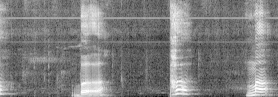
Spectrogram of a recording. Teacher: ಯಾವುದು ಅಂದ್ರೆ ತುಟಿ ತುಟಿಗೆ ನಾವು ಏನಂತ ಕರೀತೀವಿ ಅಂದ್ರೆ ಓಷ್ಟ ಅಂತ ಕರೀತೀವಿ ಓಷ್ಟದ ಸಹಾಯದಿಂದ ಹುಟ್ಟಿದ ವರ್ಣಗಳನ್ನ ಓಷಟ್ಯಗಳೆಂದು ಕರೆಯುತ್ತೇವೆ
